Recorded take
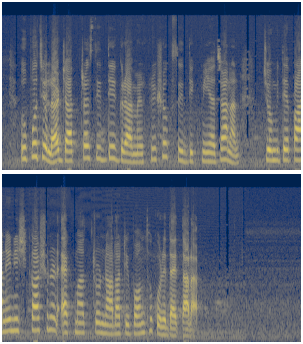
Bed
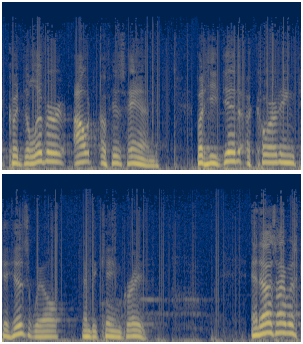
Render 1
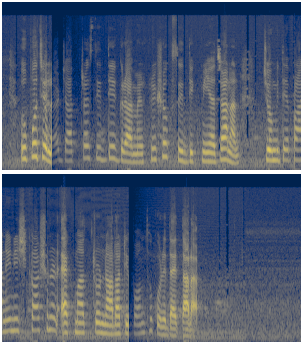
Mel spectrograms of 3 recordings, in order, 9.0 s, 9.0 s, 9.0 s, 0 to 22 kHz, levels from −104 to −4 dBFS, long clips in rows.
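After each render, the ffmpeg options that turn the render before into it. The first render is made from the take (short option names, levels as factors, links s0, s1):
-filter_complex "[0:a]asettb=1/sr,asplit=3[s0][s1][s2];[s0]atrim=end=4.174[s3];[s1]atrim=start=4.17:end=5.35,asetpts=PTS-STARTPTS,afade=t=in:d=0.004:c=qsin,afade=t=out:st=1.176:d=0.004:c=qsin,acompressor=threshold=0.0355:ratio=6:attack=3.2:release=140:knee=1:detection=peak[s4];[s2]atrim=start=5.346[s5];[s3][s4]acrossfade=d=0.004:c1=hsin:c2=qsin[s6];[s6][s5]acrossfade=d=0.004:c1=qsin:c2=hsin,asplit=3[s7][s8][s9];[s7]atrim=end=0.75,asetpts=PTS-STARTPTS,afade=t=out:st=0.746:d=0.004:c=hsin[s10];[s8]atrim=start=0.75:end=6.39,asetpts=PTS-STARTPTS,afade=t=in:d=1.82,afade=t=out:st=5.636:d=0.004:c=hsin[s11];[s9]atrim=start=6.39,asetpts=PTS-STARTPTS,afade=t=in:d=0.91[s12];[s10][s11][s12]concat=n=3:v=0:a=1"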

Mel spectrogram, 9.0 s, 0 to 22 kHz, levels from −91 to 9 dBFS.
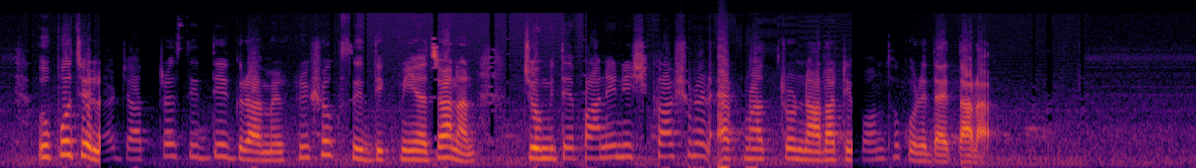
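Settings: -filter_complex "[0:a]asettb=1/sr,asplit=3[s0][s1][s2];[s0]atrim=end=2.674[s3];[s1]atrim=start=2.67:end=4.4,asetpts=PTS-STARTPTS,afade=t=in:d=0.004:c=qsin,afade=t=out:st=1.726:d=0.004:c=qsin,highshelf=f=4600:g=9.5[s4];[s2]atrim=start=4.396[s5];[s3][s4]acrossfade=d=0.004:c1=hsin:c2=qsin[s6];[s6][s5]acrossfade=d=0.004:c1=qsin:c2=hsin,asettb=1/sr,asplit=3[s7][s8][s9];[s7]atrim=end=5.044[s10];[s8]atrim=start=5.04:end=5.68,asetpts=PTS-STARTPTS,afade=t=in:d=0.004:c=qsin,afade=t=out:st=0.636:d=0.004:c=qsin,aeval=exprs='clip(val(0),-1,0.0224)':c=same[s11];[s9]atrim=start=5.676[s12];[s10][s11]acrossfade=d=0.004:c1=hsin:c2=qsin[s13];[s13][s12]acrossfade=d=0.004:c1=qsin:c2=hsin"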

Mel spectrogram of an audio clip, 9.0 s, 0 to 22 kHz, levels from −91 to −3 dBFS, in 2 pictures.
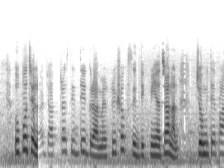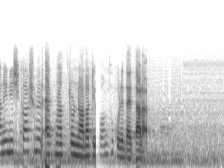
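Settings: -af "lowpass=f=5300:w=0.5412,lowpass=f=5300:w=1.3066,equalizer=f=86:t=o:w=2.5:g=11"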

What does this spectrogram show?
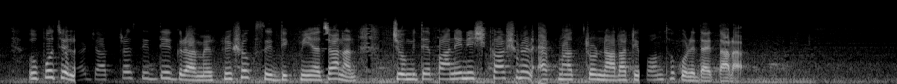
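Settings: -af "dynaudnorm=f=330:g=11:m=3.98,alimiter=limit=0.224:level=0:latency=1:release=266"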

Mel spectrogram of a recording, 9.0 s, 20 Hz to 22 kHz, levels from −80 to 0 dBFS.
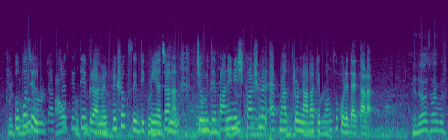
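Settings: -filter_complex "[1:a]volume=1[s0];[0:a][s0]amix=inputs=2:normalize=0"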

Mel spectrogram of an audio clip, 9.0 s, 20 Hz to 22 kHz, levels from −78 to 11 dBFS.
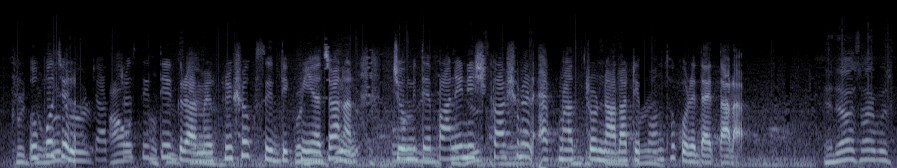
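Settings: -af "volume=1.33"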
